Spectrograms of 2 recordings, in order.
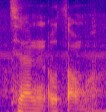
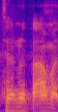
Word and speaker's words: Janutama: Maka kita terima kasih sekali pada malam hari ini kita diberi pencerahan oleh Mas Jan Utomo. Oh gitu ya, bacanya begitu ya, bukan Jan Utama ya.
